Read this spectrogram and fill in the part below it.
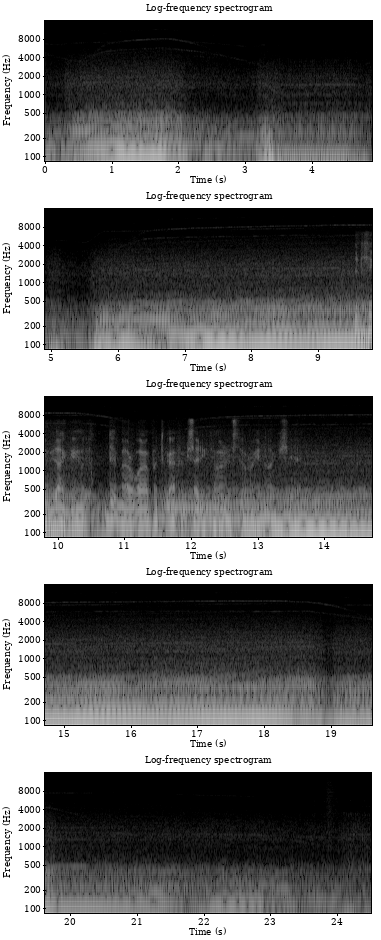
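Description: A truck's diesel engine rumbles and revs up and down through the gears.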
